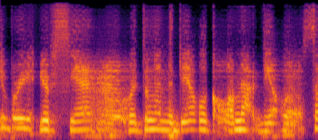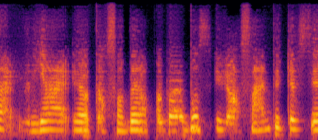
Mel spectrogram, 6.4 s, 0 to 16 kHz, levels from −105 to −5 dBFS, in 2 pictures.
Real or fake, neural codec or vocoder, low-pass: fake; codec, 44.1 kHz, 0.9 kbps, DAC; 14.4 kHz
